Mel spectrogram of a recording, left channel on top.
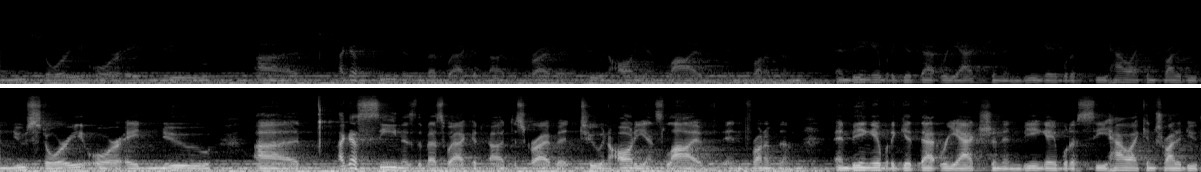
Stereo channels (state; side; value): quieter; left; 21.6 dB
